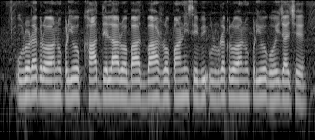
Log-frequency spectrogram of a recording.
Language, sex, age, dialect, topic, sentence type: Maithili, male, 25-30, Angika, agriculture, statement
